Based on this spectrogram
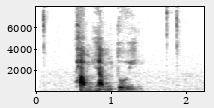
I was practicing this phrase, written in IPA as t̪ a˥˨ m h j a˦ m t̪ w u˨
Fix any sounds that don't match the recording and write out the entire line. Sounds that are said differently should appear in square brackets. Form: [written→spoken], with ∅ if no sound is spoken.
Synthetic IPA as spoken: [t̪→t̪ʰ] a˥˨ m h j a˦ m t̪ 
